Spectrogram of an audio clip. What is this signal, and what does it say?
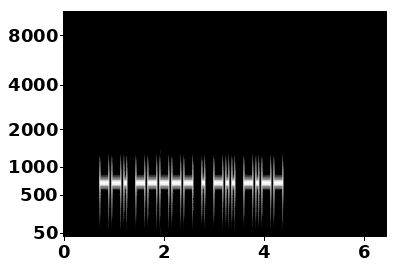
Morse code, heard as a keyed tone, about 20 wpm, 700 Hz. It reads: G0EDY
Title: DXCC-100 Call Signs - 5 Characters - 20wpm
